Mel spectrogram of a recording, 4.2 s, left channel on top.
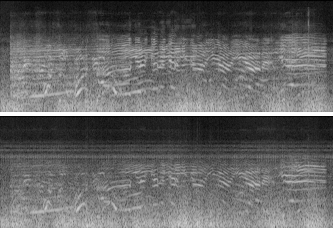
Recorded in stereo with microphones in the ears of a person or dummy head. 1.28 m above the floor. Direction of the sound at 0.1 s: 70° left (ahead or behind).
